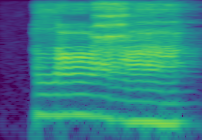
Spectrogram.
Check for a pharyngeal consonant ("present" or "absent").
present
